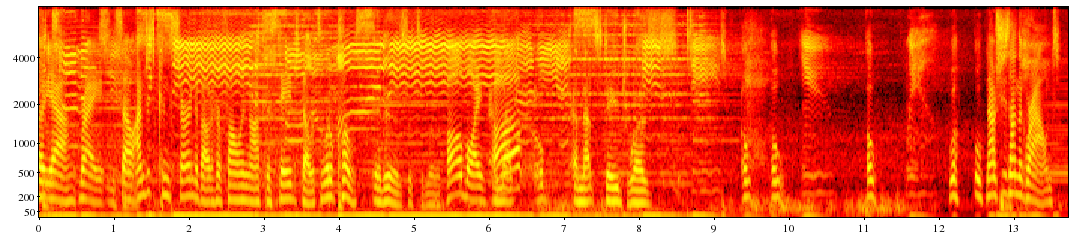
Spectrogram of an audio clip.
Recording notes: The Brown Jug in Sandwich for accommodating us on a busy shopping day and providing us a beautifully decorated store front to broadcast live. The Brown Jug in Sandwich for accommodating us on a busy shopping day and providing us a beautifully decorated store front to broadcast live.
